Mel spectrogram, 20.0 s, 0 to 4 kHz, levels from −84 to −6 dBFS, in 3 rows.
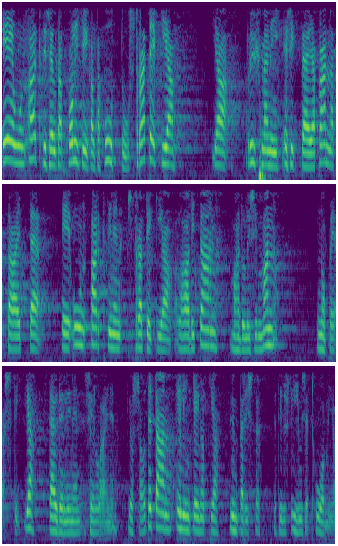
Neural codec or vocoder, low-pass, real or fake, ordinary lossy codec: codec, 16 kHz, 8 kbps, FreqCodec, larger model; 3.6 kHz; fake; none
